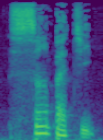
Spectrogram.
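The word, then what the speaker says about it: sympathique: Remember the ash h is not pronounced sympatic.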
